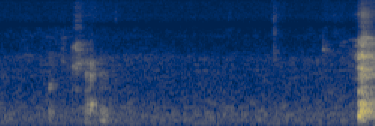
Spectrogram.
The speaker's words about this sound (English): Okay. Now I have the hiccups.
